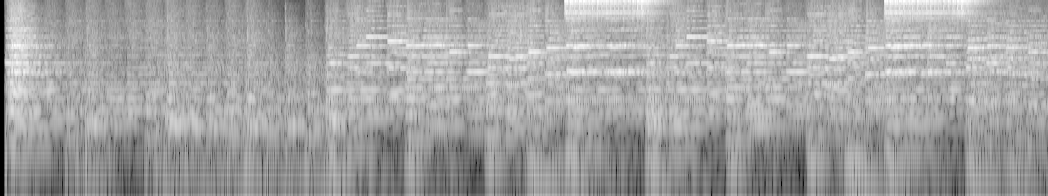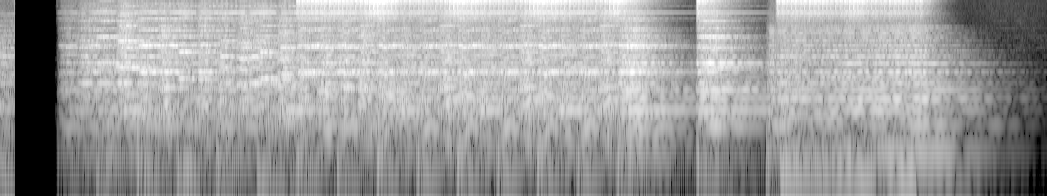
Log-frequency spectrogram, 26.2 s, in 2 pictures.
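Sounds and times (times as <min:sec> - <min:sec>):
polka with full orchestra accompaniment: 0:00.1 - 0:13.3, 0:13.9 - 0:25.3.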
